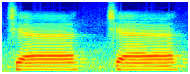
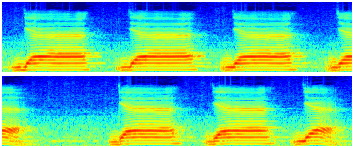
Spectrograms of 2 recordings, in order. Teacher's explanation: huruf Jim sifatnya bukan hams tapi jahr jahr jadi dia tertahan nafasnya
